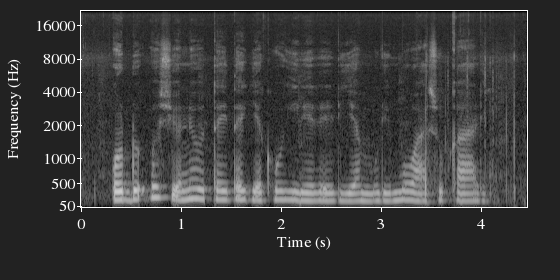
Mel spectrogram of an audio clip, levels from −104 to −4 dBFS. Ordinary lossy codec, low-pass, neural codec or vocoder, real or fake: none; none; vocoder, 44.1 kHz, 128 mel bands every 256 samples, BigVGAN v2; fake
